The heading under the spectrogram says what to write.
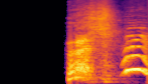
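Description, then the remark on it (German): A single loud sneeze from a man after a fly flew into his nose: a sharp breathy burst followed by a short voiced tail, with silence before it and no talking. “Los, kurz vom Niesen.”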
